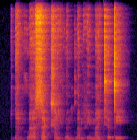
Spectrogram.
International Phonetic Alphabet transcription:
ɗ a̤˨˩ m h w aː˧ s a˦˥ k̚ x a˧˩ j h w ə˧ m k w a̰˧˨ m f e˨˦ m a˨˦ j t̪ʰ ə̰˧˨ w t̪ e˦˥ t̚

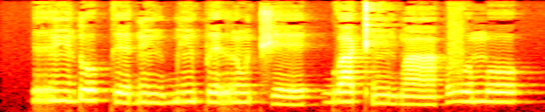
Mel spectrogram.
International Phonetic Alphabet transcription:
r ĩ˦ ɗ o˦ k ɪ˨ ɗ ĩ˨ ɡ͡b ĩ˦ p ɪ˦ r ũ˦ t͡ʃ e˨ | ɡʷ a˦ kʼ ĩ˨ b ã˨ | v ʊ˦ m o˦

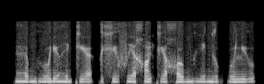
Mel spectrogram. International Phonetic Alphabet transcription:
ɦ ɘ bʱ u ɾʲ o ɦ i kʲ ɐ | xʲ o f i χ õ kʲ o χ u bʱ i d u k͡p u lʲ u

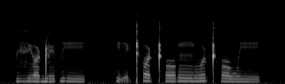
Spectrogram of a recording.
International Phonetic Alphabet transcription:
vʲ o ɖ y ɓ i | ḭ ʈʰ o ʈʰ o ŋ͡m u ʈʰ o w i

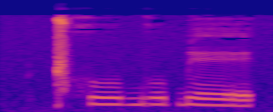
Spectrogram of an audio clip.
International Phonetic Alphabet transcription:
ǁʰ u b u ɓ e

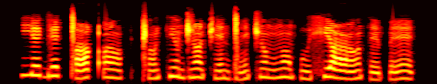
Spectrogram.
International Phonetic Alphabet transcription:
j ɛ˦˨ ɡ ɛ˦˨ ǀ ɑ˩˧˩ qʼ ɔ̃˦˨ | ǁ ɔ̃˩˧˩ kʲ ɔ̃˦˨ d͡ʒ ɑ̃˦˨ t͡ʃ ɛ̃˩˧˩ ɡ͡ǀ ɛ̃˩˧˩ t͡ʃ ɔ̃˦˨ ŋ ɔ̃˦˨ p u˩ xʲ ɑ˦˨ ʕ ɔ̃˩˧˩ t ɛ̃˩ p ɛ̃˩˧˩

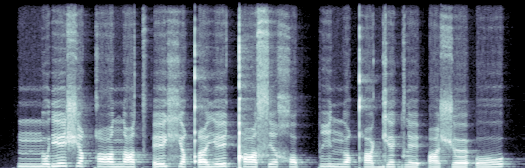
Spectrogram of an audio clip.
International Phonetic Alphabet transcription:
nː o ɾʲ e ʃ i q ɑ n ɑ t͡sʼ e xʲ ɛ qʼ i j e ǃ ɑ s i χ ɔ pː i n o qʰ œ ɡʲ ɛ ɡ l e ʔ ɑ ʃ œ ʔ o

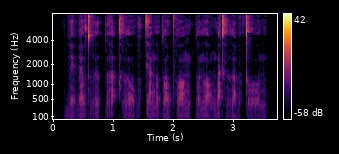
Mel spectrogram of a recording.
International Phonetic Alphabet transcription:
b eː˨˩ b ɛː˦˥ w t r ɯː˨˩ k̚ p r a˦˥ p̚ kʰ r oː˨˩ b a˥˩ t̚ s i˦˥ a̯ ŋ ɤː˧ p l ɔː˧ w pʰ l ɔː˦˥ ŋ a˨˩ t̚ p l o˦˥ n l ɔː˩˦ ŋ u˥˩ a̯ kʰ r u˧ a̯ b a˨˩ k̚ t oː˦˥ n

